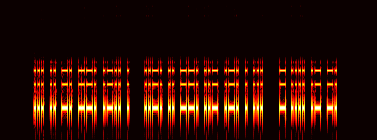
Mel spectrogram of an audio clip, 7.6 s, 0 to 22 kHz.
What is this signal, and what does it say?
Morse code, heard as a keyed tone, hand-sent with a paddle, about 32 wpm, 920 Hz. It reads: SINGLE FIGURES THAN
